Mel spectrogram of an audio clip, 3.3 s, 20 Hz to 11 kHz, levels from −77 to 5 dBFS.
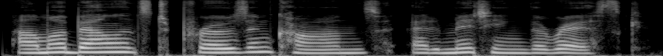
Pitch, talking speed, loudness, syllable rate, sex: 225 Hz, 145 wpm, -17 LUFS, 4.4 syllables/s, female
